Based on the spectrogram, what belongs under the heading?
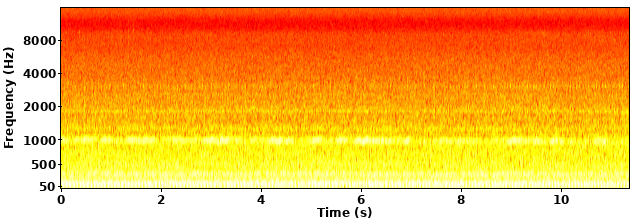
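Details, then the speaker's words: Running Jeep with radio off: faint high wavering tone and lower hum warbling unevenly; weird noise, source unknown, not the radio. "My Jeep's making a weird noise. Sounds like it's trying to connect, like, contact alien life forms or something."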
